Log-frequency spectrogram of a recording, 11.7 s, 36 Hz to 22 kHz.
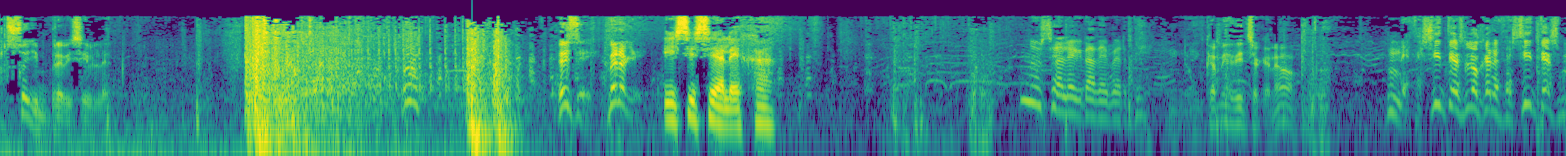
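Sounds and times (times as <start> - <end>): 
speech: 0.1 - 1.1, 4.2 - 6.0, 7.8 - 11.7
gunshot blasting a door lock open: 1.8 - 2.7.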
